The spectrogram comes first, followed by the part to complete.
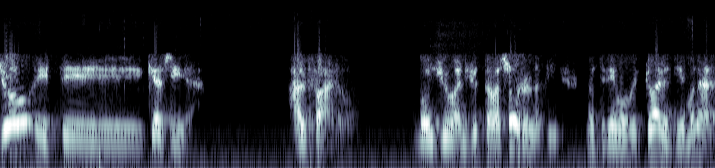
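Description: Pausing long and often, a man talks at a moderate pace. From Argentina, Pergamino. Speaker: sports commentator and journalist. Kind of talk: casual interview. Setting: phone call.

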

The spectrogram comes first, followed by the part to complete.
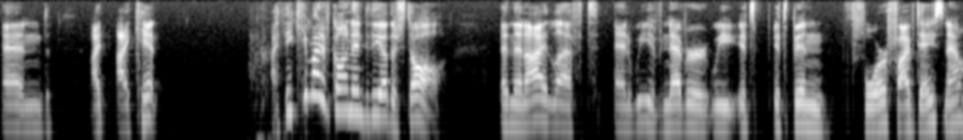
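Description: With an American accent and an unremarkable speaking voice, a man talks at a fairly high pitch. His pace is fairly slow, with ordinary pitch variation. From US Midwest, Cleveland. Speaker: podcast co-host. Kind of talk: casual chat. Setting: phone call.

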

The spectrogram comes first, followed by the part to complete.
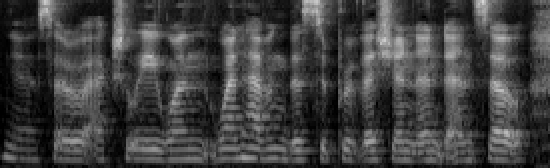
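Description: Speaking at a moderate pace, a woman uses fairly even intonation and a fairly low pitch. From Finland. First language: Finnish. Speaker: general practitioner and podcast host. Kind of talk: interview. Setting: congress venue.

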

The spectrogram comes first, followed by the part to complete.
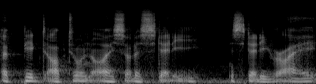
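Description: With an Australian accent, a man talks at a moderate pace in a fairly low pitch that swings very widely. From New South Wales, Australia. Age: 40s. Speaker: guest, former teacher turned business person. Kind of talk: casual interview.

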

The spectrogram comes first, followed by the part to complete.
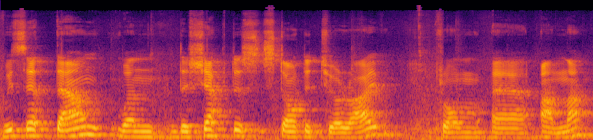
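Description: A man's fairly high voice in a Swedish accent, very slow and very even in loudness, with ordinary pitch variation, audible room echo and noticeable background noise. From Sweden. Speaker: publisher and moderator. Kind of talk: panel moderation. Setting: stage with audience.

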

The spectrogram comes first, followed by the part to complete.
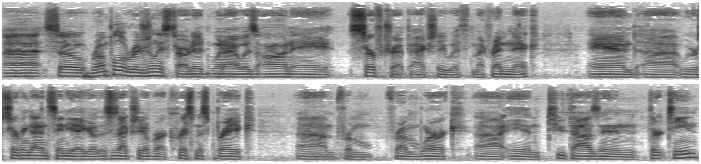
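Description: An unremarkable speaking voice from a man with an American accent, fairly low pitch, fairly even intonation and a moderate pace. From San Francisco, California. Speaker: outdoor gear company founder. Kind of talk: casual chat. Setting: studio.

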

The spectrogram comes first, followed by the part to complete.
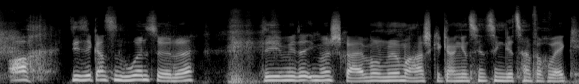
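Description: A man speaks with a high pitch and very even loudness. His pace is fairly quick, broken by long, frequent pauses. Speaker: podcast co-host. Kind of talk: casual chat. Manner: talks very high when excited.

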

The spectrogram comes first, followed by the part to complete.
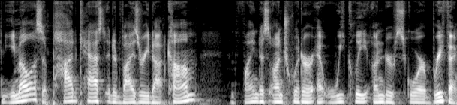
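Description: A somewhat breathy man's voice, fairly low in pitch, at a moderate pace with ordinary pitch variation. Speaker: podcast host. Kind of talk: casual panel discussion.

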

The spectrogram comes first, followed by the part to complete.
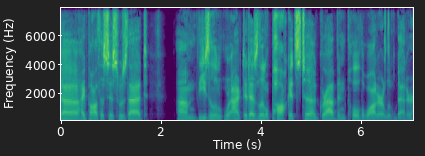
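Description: A man's fairly low voice with a Canadian accent, monotone and flat, at a moderate pace, in a very clean recording with a silent background and a dry, close sound with no echo. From Ontario, Canada (Muskoka area). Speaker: canoe builder. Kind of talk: interview. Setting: studio. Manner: halting, many fillers.

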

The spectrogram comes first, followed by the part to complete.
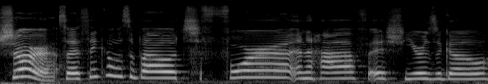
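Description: A high-pitched woman at a very slow pace, with ordinary pitch variation, on a very clean recording with a silent background. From Germany. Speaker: professor of educational psychology. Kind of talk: casual interview.

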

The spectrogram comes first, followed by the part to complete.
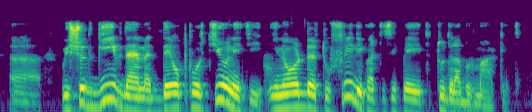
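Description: With an Italian accent, a man talks at a moderate pace and medium pitch, his voice making very wide pitch swings and big swings in loudness. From Italy. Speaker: researcher. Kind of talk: interview. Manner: halting.

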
